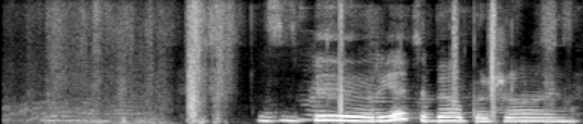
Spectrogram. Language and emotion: Russian, sad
